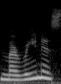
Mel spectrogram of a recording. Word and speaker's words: Marinis: I don't personally own any, but if I would get Marinis, ladies and gentlemen, and her last name, Marinis. I told you it's Marinis like penis.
